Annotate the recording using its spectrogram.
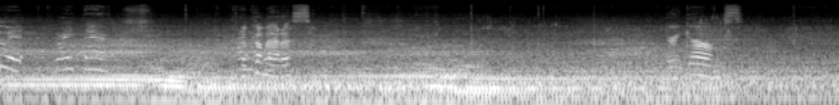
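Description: A car engine rumbles steadily from inside a moving vehicle.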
